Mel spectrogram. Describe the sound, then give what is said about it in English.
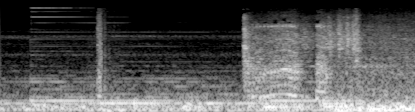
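Carrie starts her car on a darkened street: the engine cranks and catches, a low rumbling hum with a bright burst of starter noise, then settles into a steady idle. No one speaks. “She starts the car and begins to follow him down the darkened street.”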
